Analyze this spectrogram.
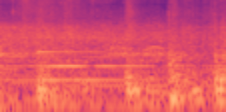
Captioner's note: shouting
